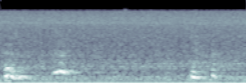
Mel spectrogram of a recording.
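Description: Steady background hiss with a low electrical hum, typical of an old broadcast tape recording, between bursts of talk.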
